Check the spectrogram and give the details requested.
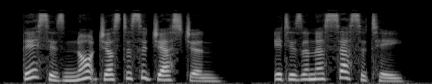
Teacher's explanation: Notice how I hit the words not and necessity. That is how you signal importance. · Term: word stress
